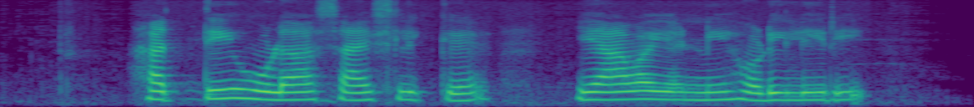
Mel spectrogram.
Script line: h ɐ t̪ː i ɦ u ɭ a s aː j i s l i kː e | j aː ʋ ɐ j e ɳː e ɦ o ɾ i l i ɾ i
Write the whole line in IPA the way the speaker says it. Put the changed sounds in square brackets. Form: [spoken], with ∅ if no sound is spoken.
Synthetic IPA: h ɐ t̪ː i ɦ u ɭ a s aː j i s l i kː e | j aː ʋ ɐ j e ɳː [i] ɦ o [ɽ] i l i ɾ i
